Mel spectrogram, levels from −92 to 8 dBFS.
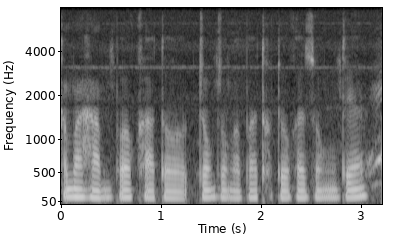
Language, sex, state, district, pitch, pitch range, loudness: Wancho, male, Arunachal Pradesh, Longding, 110 Hz, 105-110 Hz, -19 LUFS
